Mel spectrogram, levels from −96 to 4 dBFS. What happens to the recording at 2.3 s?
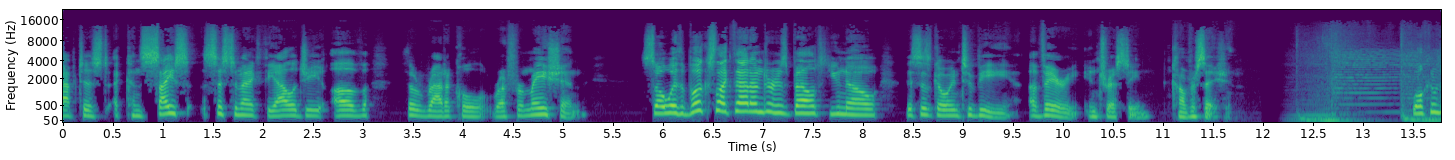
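Nothing goes wrong at 2.3 s; the audio there plays through intact, with no dropout, click, glitch or other fault.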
